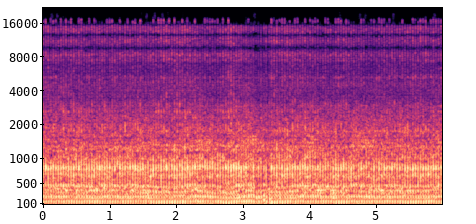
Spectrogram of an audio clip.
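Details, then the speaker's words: Honda GX160 single-cylinder on an Italian Workman 2 Multimixer cement mixer, running rough, choke on, idle screw being adjusted; uneven lumpy chugs about four a second, won't idle; valves set too tight. "see later yeah that's a negative on the idle"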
